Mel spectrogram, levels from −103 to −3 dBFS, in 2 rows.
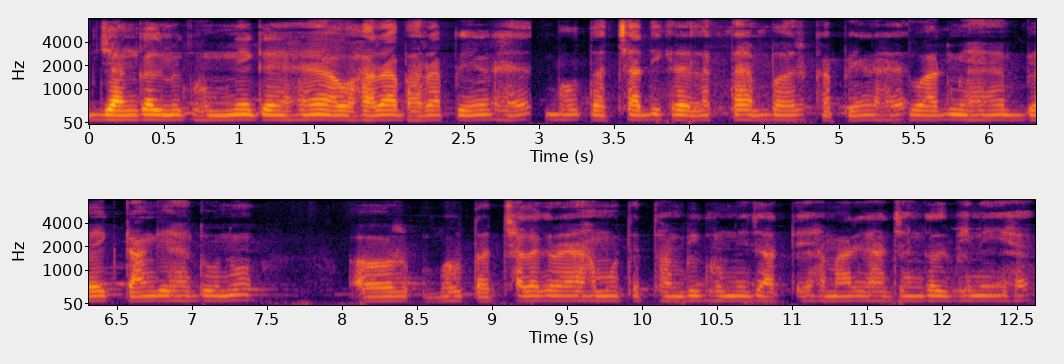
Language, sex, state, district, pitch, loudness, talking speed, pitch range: Hindi, male, Chhattisgarh, Balrampur, 135 Hz, -31 LUFS, 215 wpm, 130-140 Hz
